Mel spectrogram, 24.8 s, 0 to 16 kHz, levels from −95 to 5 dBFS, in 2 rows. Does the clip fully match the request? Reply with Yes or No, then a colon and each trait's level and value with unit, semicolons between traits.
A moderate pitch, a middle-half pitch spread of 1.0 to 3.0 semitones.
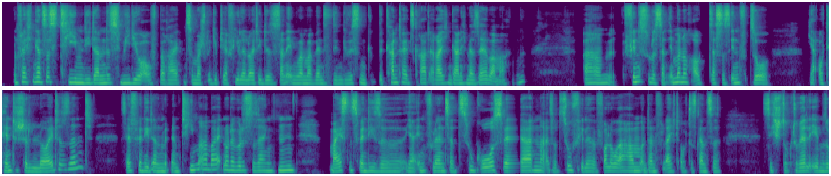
Yes: medium, 160 Hz; average, 2.7 semitones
